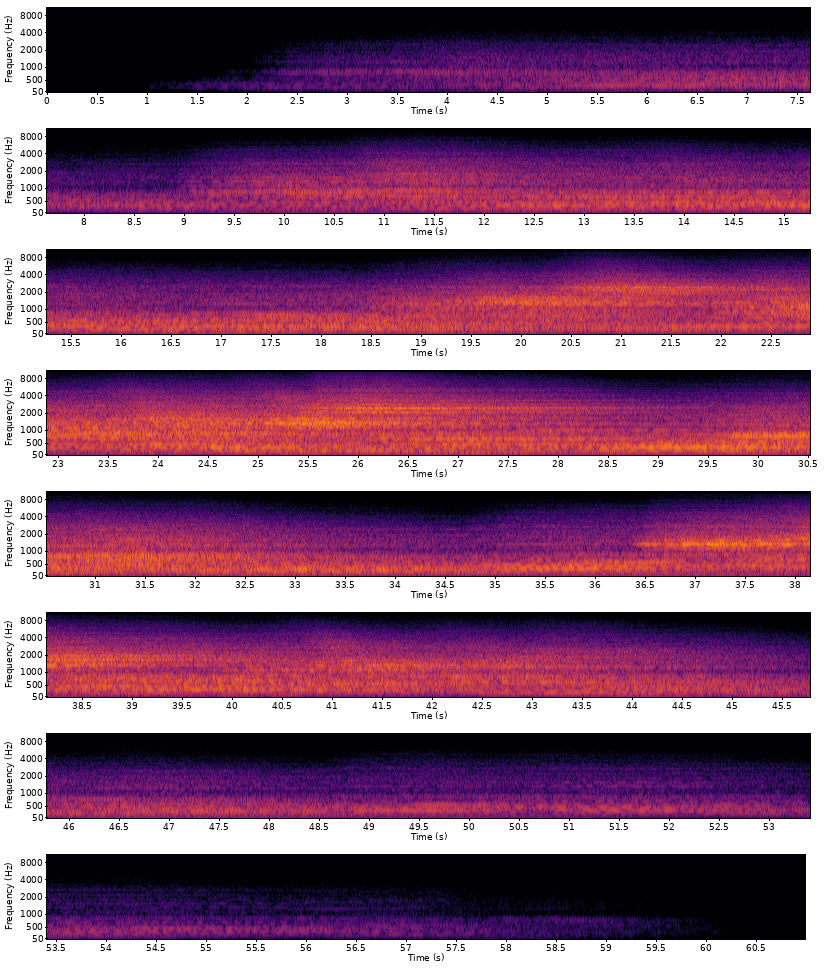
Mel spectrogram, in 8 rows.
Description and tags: dark ambient guitar pad
created live on laney vc30 with telecaster, tc delay, logic verb, ernieball volume - Sound from a my 66 track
